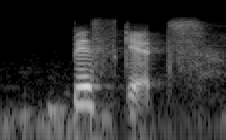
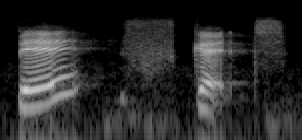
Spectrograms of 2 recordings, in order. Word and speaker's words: biscuit: The word biscuit has two vowels in it. The first vowel sound is emphasized. It's the stressed syllable, biscuit. So that second vowel sound really becomes an sound. Biscuit, biscuit.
